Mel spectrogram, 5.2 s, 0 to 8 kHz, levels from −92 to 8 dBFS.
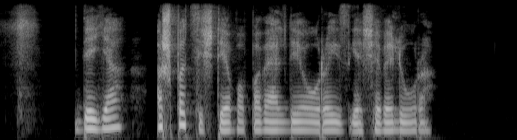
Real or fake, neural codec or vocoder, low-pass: real; none; 7.2 kHz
